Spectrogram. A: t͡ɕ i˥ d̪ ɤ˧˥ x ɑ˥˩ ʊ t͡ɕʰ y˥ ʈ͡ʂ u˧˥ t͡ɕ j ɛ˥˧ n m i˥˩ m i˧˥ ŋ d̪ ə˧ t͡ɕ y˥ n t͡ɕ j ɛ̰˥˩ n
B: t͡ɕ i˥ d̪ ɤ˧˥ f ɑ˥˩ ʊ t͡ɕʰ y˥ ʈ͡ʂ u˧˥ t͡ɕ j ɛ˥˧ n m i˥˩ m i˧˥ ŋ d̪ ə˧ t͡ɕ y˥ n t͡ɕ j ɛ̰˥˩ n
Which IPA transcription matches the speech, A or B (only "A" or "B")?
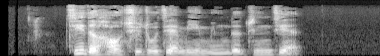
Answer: A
